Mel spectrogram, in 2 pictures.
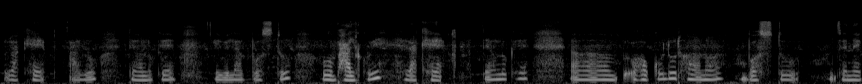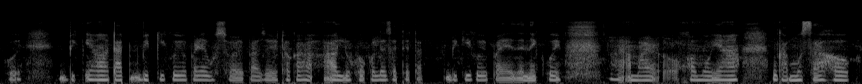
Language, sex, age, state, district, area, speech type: Assamese, female, 18-30, Assam, Charaideo, rural, spontaneous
